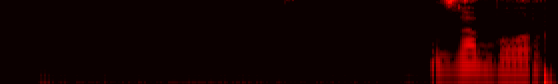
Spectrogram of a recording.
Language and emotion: Russian, neutral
